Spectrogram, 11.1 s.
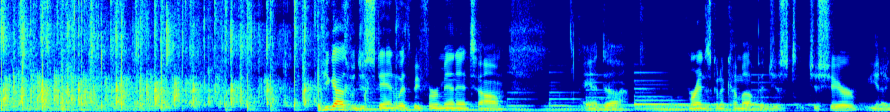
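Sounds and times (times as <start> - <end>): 
audience hand clap of praise: 0.0 - 5.1
speech: 4.0 - 6.6, 7.3 - 8.0, 8.6 - 11.1.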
